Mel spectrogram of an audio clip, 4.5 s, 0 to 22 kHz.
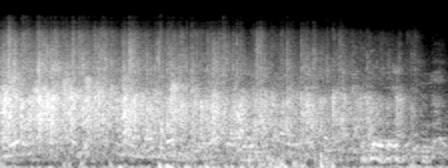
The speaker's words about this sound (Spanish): Raro es la vez que llegamos a la última pregunta y de 20 habéis contestado 19, así que un favor, un otro fuerte aplauso para vuestros compañeros.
